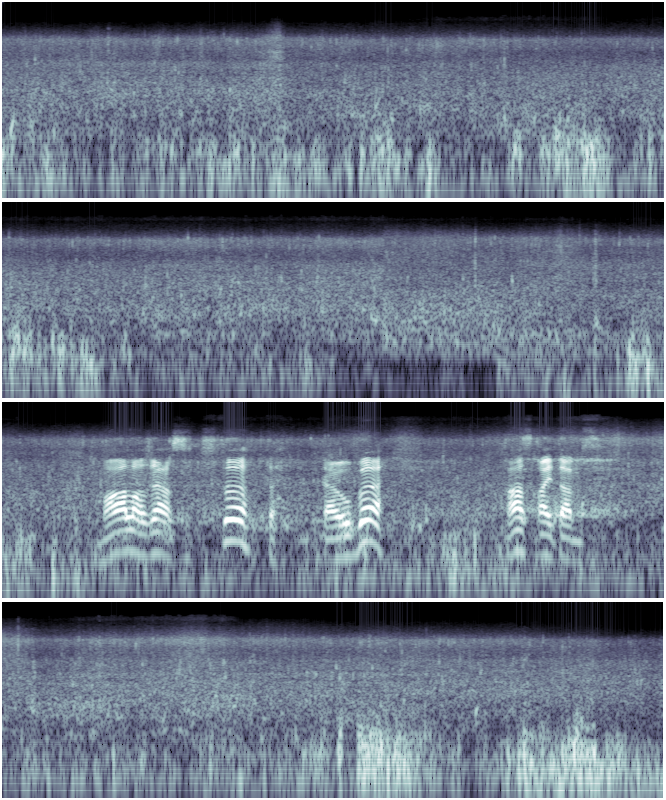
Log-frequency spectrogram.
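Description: A shallow river rushes and gurgles over stones.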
